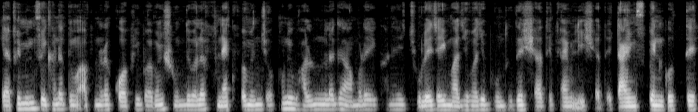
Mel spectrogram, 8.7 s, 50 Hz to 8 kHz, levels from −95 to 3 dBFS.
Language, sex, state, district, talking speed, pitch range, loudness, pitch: Bengali, male, West Bengal, Kolkata, 190 wpm, 115-125 Hz, -19 LUFS, 120 Hz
